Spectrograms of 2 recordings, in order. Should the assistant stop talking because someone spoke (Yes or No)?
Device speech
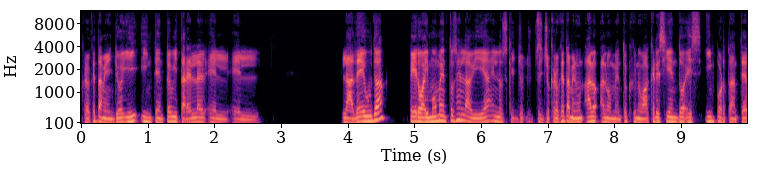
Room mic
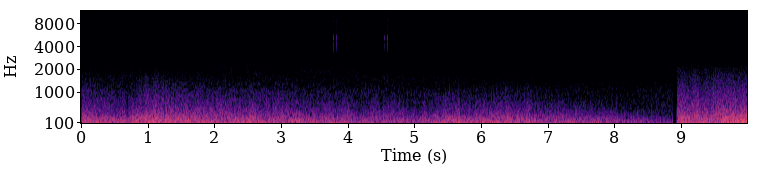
No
